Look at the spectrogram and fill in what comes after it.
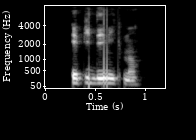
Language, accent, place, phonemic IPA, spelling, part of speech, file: French, France, Lyon, /e.pi.de.mik.mɑ̃/, épidémiquement, adverb, LL-Q150 (fra)-épidémiquement.wav
- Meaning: epidemically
